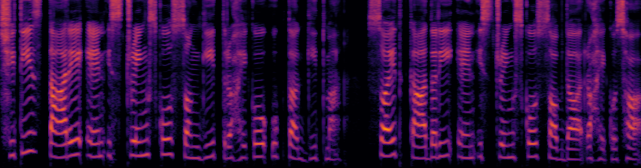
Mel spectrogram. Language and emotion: Nepali, neutral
